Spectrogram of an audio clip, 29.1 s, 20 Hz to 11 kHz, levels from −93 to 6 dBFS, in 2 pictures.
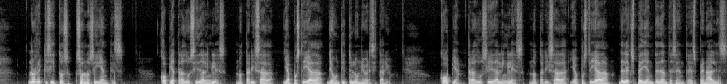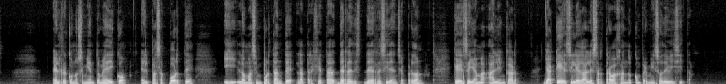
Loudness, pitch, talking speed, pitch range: -18 LUFS, 125 Hz, 120 wpm, 115-145 Hz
